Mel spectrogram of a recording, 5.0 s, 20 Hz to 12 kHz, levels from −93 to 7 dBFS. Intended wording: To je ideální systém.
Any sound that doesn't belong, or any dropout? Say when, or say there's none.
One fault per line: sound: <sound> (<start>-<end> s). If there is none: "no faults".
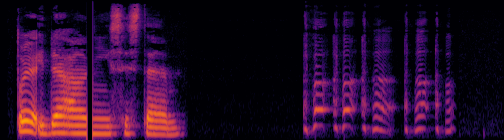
sound: dropout (0.9-0.9 s)
sound: cough (3.0-4.6 s)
